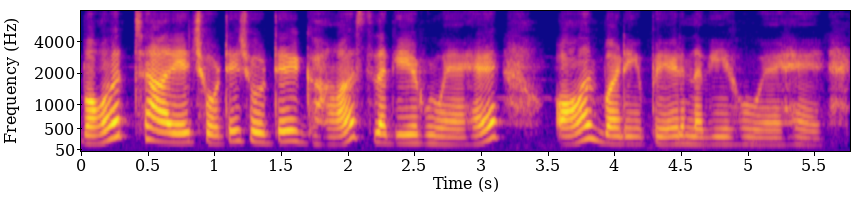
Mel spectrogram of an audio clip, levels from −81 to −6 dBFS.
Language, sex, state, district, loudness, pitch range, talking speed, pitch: Hindi, female, Jharkhand, Ranchi, -17 LUFS, 165-225 Hz, 145 wpm, 185 Hz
